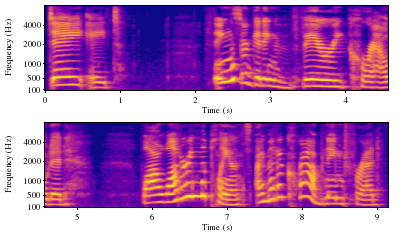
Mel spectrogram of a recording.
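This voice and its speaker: Woman as a slow, dramatic, grumpy little goldfish. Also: fairly high pitch, exaggerated voice. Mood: exasperated. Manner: deliberate, dramatic, expressive. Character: small grumpy, easily exasperated pet goldfish narrating a diary. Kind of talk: expressive children's picture-book read-aloud.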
